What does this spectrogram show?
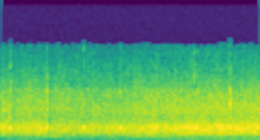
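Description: A crowd of attendees applauds steadily at a pelota fronton, a dense, even wash of many hands clapping at once that holds at a constant loudness throughout, with no voices rising above it.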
